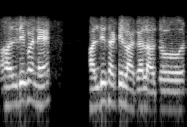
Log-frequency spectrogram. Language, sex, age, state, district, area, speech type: Marathi, male, 18-30, Maharashtra, Thane, urban, conversation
